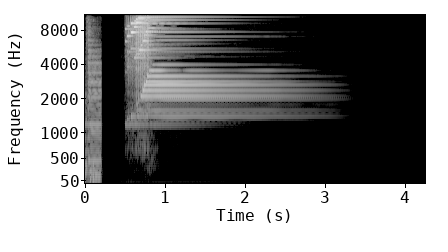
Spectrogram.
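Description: A single bright chime sound effect, a ding, about half a second in, ringing out and fading over about two seconds.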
